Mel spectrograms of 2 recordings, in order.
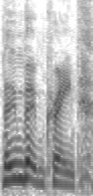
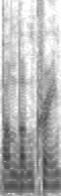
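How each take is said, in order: First: The vowel is a long 'oo' sound. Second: The vowel is a short 'uh' sound. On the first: The speaker calls it right. "the proper pronunciation apparently is" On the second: The speaker calls it wrong. "We call it"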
